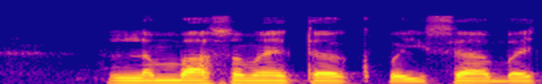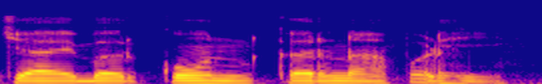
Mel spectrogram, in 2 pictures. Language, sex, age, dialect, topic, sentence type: Chhattisgarhi, male, 18-24, Northern/Bhandar, banking, question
